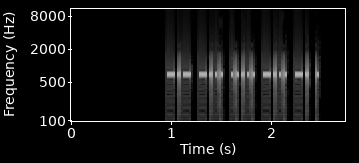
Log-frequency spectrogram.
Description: Morse code, heard as a keyed tone, about 44 wpm, 700 Hz. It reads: KB5BNE
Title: USA Call Signs Repeated 3x 45wpm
